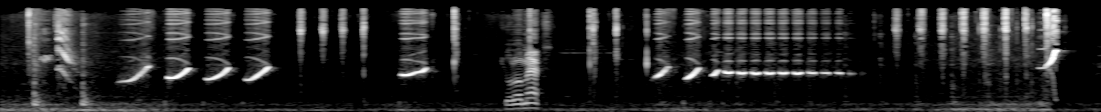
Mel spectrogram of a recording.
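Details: Talking parrot kept as a pet producing a varied run of short rising whistles, sharp clicks, a buzzy note and a rapid stuttering trill of evenly spaced pips, with faint voices and a low hum behind.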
